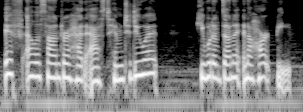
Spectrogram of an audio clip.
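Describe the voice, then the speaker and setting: A woman's voice: fairly high pitch, fairly even intonation, fast, darkish tone, soft background music. A woman narrator reading a scripted romance drama.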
